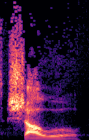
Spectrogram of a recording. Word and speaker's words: Shaul: So Kish said to Saul, his son, by the way, fascinating, the Hebrew pronunciation for Saul is Shaul. It's fascinating that it doesn't actually come across. We just transliterated it Saul. Technically, his name is Shaul.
